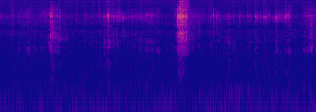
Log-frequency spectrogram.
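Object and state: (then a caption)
Dry bar soap being shaved. A solid beige rectangular bar of dry soap, held in the hand, is scraped and shaved with a metal blade, sending off flakes and curls. Quiet, bright, dry scratching runs throughout, with a few louder crisp scrapes standing out, the strongest near the middle of the clip.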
